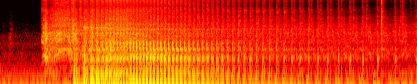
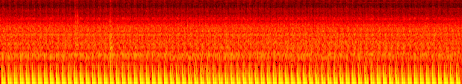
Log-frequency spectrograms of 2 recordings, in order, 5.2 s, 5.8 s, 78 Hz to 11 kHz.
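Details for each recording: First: A John Deere 16 HP single-cylinder mower with 140 psi compression cranks hard in quick, even pulses without catching while fuel flow is checked. Water was found on the pre-filter and carb cleaner was sprayed into the loose carburetor. The owner suspects a faulty decompression mechanism. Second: John Deere 16 HP mower (140 psi compression) after the carburetor was refitted, air filter off: steady even putter around 200 beats a minute with no misses or surging; running normally.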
